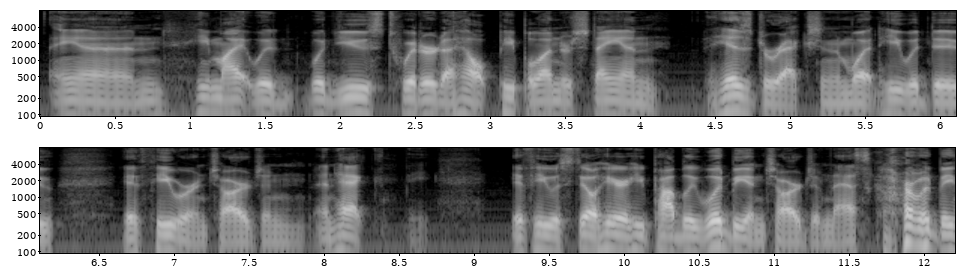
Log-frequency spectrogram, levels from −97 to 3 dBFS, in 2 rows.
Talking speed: 200 wpm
